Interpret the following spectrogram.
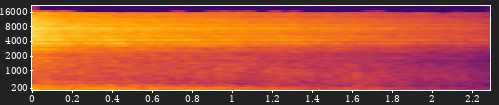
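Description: Outro sound effect: a bright, hissing burst with a low rumble underneath, dying away steadily over about two seconds until it fades out.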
